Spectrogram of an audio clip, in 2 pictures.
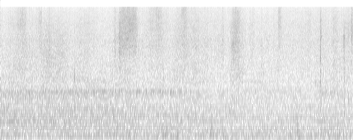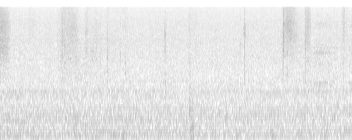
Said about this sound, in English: A lot of fucking traffic tonight. It's weird. Yeah. Normally not like this. Well, it's Friday, but not normally in this city.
